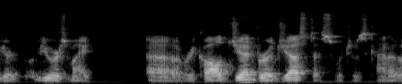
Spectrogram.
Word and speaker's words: Jedburgh: of code names so the proper pronunciation is jedra but sometimes we Americans U put our own spin on things that's that's perfectly understood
